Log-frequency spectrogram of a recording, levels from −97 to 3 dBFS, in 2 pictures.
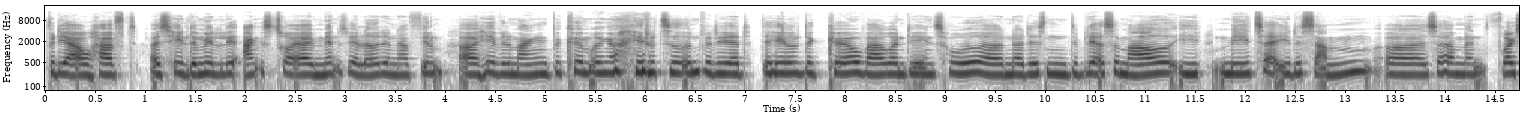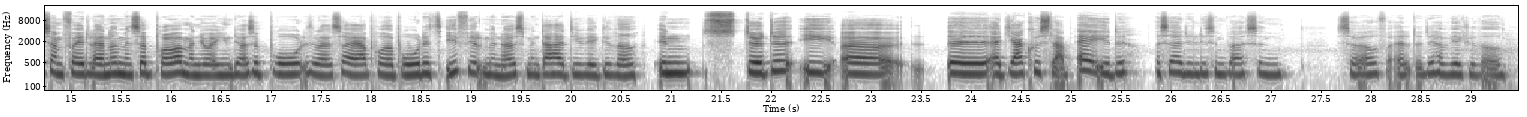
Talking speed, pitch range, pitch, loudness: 230 wpm, 230-250 Hz, 240 Hz, -28 LUFS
